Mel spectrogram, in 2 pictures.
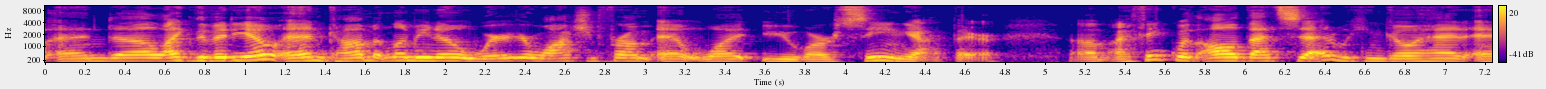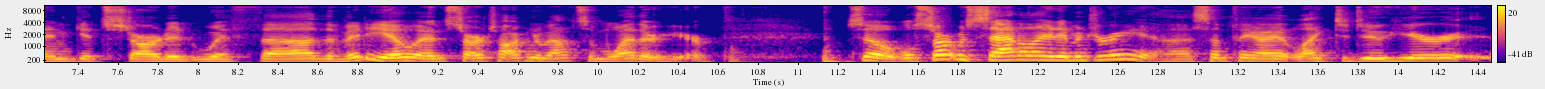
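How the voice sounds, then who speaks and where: A young man with a cold, sounding congested, giving a casual weather forecast with lots of fillers. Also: on the high side. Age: young adult. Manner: chatty, many fillers.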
